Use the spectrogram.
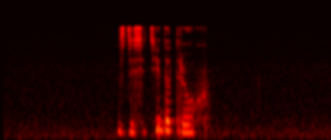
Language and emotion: Russian, neutral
